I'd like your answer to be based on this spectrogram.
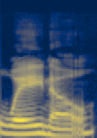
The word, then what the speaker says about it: Wano: Way, like a whale, Wano. There's a hidden H in there, Molly.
